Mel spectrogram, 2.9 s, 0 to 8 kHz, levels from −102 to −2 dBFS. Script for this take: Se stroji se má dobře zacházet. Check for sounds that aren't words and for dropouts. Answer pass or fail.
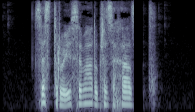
fail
